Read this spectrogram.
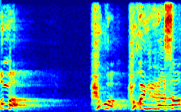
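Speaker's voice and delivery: put-on bewildered, startled, high-pitched girl voice.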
